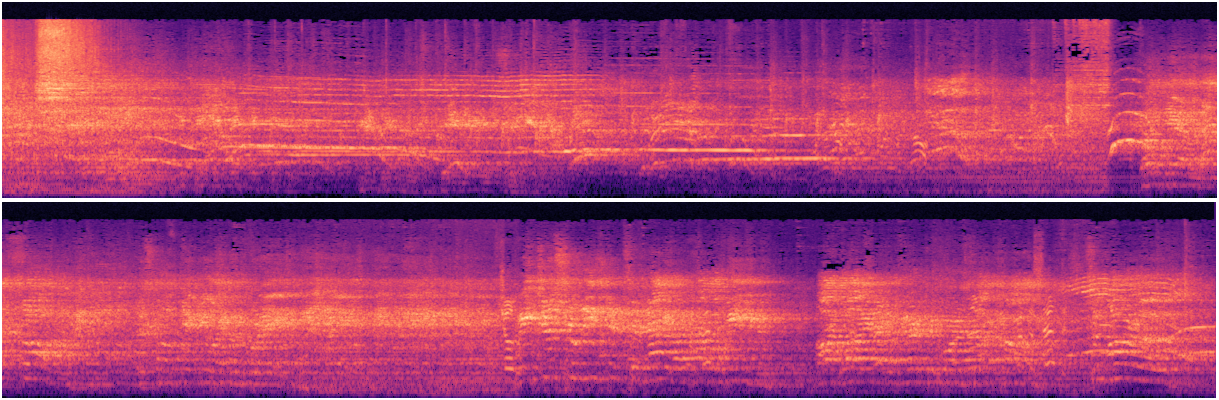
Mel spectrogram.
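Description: Loud music plays.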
